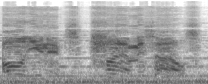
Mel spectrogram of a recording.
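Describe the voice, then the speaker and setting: A commanding male military officer in a space game. He is stern and forceful, his voice pitched a bit high. Loud music runs underneath. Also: animated, unhurried, poor audio. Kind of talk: game cutscene acting.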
